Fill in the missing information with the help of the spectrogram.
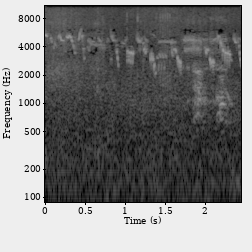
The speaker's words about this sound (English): There's the skylark. It's right there.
